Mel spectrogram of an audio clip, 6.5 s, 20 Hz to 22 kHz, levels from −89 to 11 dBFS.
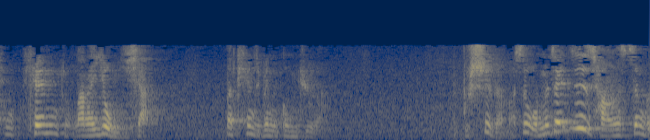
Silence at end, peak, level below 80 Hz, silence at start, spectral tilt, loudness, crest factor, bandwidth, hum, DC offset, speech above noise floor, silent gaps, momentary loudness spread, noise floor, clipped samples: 0 s; -6 dBFS; -70 dBFS; 0 s; -1 dB/octave; -25 LUFS; 22 dB; 6.2 kHz; none; under 0.1%; 23 dB; none; 21 LU; -49 dBFS; under 0.1%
